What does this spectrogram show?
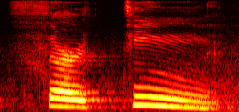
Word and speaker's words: thirteen: the stress stress means the strong syllable so 13 it's not 13. it's 13 right so how do we know that because we have the longer sound here 13.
